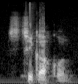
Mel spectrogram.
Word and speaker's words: Chicacole: French used to call Srikakulam as pronounce Chikakol.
